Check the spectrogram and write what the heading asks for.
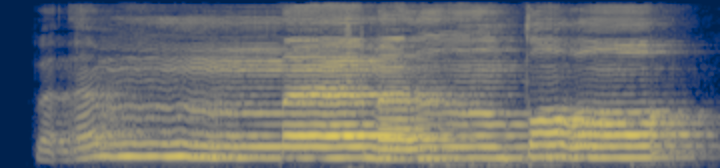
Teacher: فَأَمَّا مَن طَغَى، فا کو جلدی پڑھنا ہے، ام میں میم مشدد پہ غنہ ہے اور ما الف مدہ ہے، 2 حرکات لمبا ہے۔ من طغى،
